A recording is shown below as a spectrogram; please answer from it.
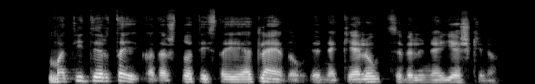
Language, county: Lithuanian, Šiauliai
